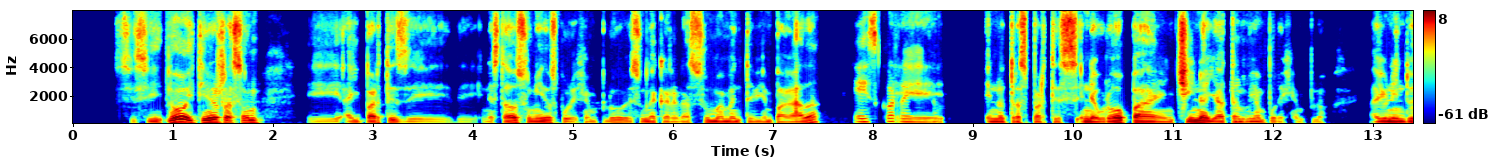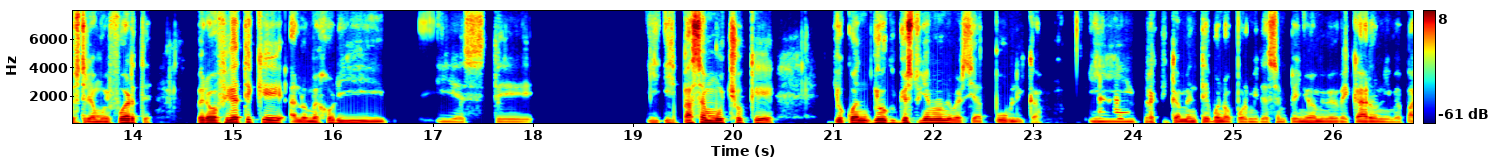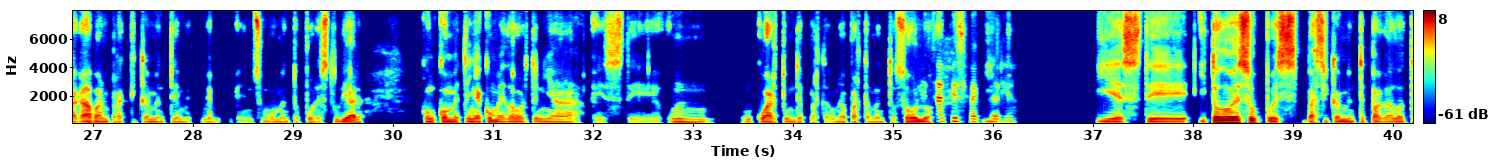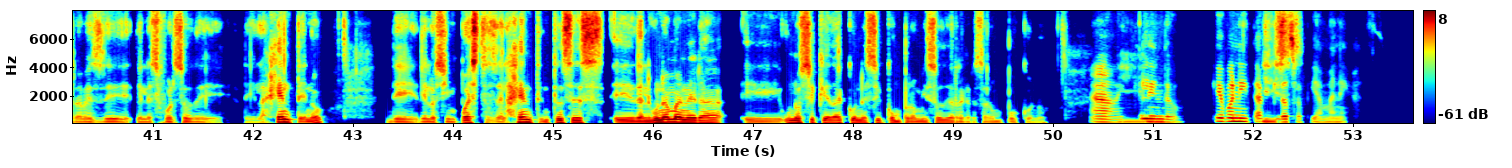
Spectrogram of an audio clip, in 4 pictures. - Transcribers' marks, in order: other background noise
- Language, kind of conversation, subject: Spanish, podcast, ¿Qué decisión cambió tu vida?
